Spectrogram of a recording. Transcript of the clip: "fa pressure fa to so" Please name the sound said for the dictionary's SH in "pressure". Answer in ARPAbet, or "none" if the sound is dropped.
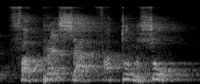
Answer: S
